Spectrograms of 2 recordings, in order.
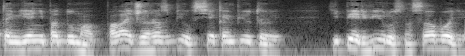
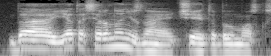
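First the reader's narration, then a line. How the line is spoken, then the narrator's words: Sighing professor. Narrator (Russian): снова вздохнул профессор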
